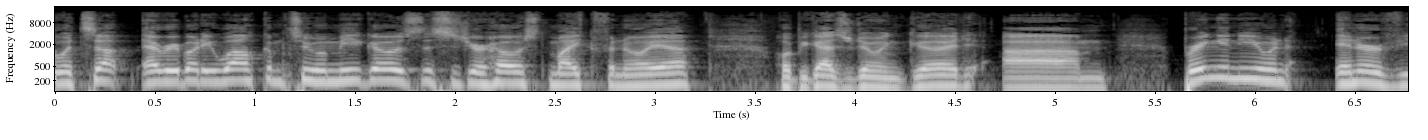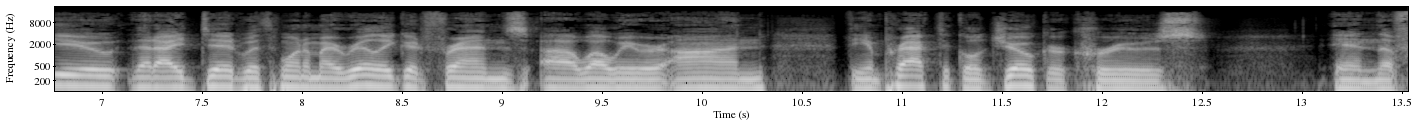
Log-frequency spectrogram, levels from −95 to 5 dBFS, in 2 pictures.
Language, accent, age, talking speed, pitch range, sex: English, American, 30-49, 195 wpm, 110-135 Hz, male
